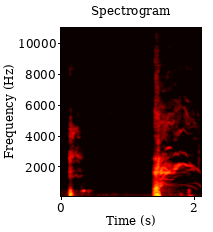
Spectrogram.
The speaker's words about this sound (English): Yo, y'all gonna get me sick, bro? Nah, both of y'all coughing.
